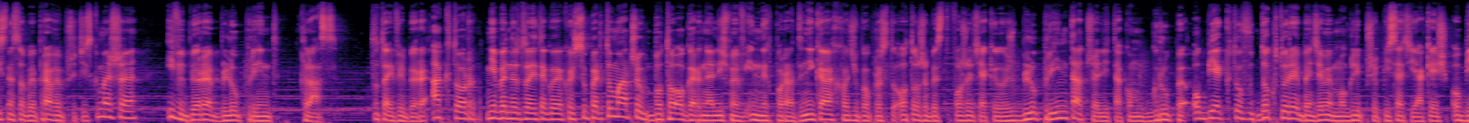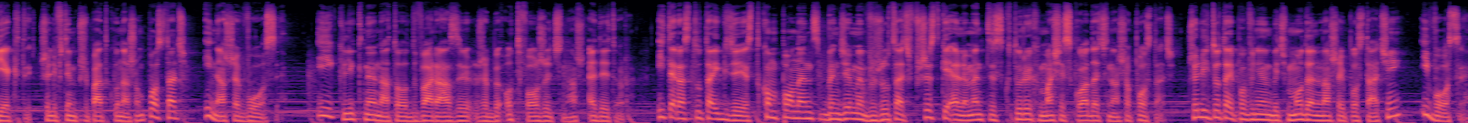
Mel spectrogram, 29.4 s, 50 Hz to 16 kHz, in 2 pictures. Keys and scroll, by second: 17.8 Return.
